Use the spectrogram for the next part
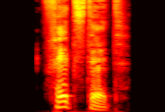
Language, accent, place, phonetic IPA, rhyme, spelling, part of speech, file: German, Germany, Berlin, [ˈfɛt͡stət], -ɛt͡stət, fetztet, verb, De-fetztet.ogg
- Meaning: inflection of fetzen: 1. second-person plural preterite 2. second-person plural subjunctive II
